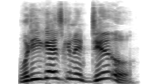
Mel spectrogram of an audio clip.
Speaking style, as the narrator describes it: She asked excitedly

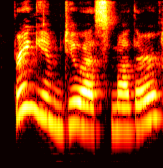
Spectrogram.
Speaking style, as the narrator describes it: cried one of the disgusting, drooling wretches

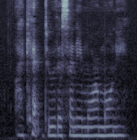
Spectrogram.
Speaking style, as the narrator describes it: Alberto agonized, his voice cracking, his eyes filled with tears

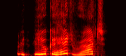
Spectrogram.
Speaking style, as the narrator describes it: cried the mole suddenly

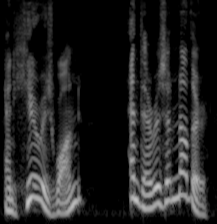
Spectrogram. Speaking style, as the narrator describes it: they all exclaimed

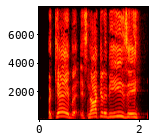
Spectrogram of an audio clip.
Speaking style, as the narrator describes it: yelled Brian

